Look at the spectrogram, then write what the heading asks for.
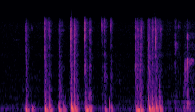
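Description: Quick bursts of keystrokes on a computer keyboard as a search is typed, about ten clustered clicks in an uneven rhythm, close and clear with no talking.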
